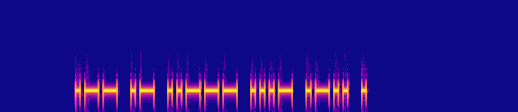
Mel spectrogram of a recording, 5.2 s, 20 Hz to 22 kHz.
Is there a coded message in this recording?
Yes: Morse code from 0.8 to 3.7 s, heard as a keyed tone, about 25 wpm, 700 Hz. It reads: WA2VLE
